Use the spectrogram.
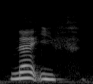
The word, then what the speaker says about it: naïf: But the tréma forces you to slash them apart and pronounce them as 2 distinct syllables. Without the dots, these words would blend into a completely different sound. With them, we split.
